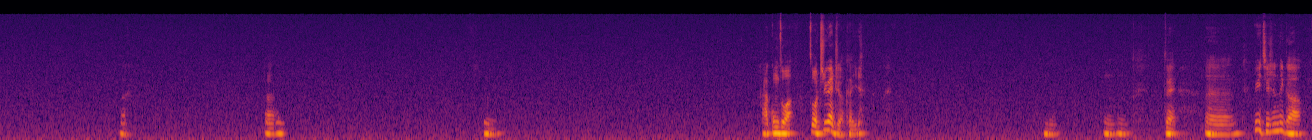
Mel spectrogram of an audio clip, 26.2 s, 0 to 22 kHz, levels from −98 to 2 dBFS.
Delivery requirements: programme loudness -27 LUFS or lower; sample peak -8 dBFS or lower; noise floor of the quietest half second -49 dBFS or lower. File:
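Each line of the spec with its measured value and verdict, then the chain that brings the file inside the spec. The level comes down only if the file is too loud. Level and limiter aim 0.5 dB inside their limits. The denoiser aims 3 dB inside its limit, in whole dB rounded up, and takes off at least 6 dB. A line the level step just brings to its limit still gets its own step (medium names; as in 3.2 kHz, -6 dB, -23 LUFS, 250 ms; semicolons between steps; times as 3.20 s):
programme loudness -30.0 LUFS: pass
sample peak -11.5 dBFS: pass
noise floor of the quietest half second -54 dBFS: pass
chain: none needed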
